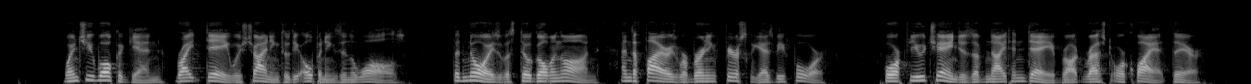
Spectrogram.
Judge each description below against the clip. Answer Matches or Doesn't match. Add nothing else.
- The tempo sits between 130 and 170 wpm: Doesn't match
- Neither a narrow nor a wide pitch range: Doesn't match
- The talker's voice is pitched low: Matches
